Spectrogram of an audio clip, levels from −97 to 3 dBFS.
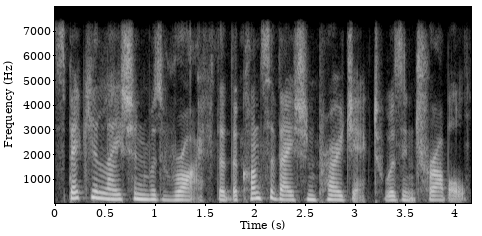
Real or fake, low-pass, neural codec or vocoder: real; 7.2 kHz; none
